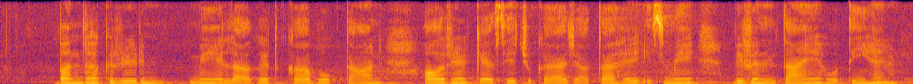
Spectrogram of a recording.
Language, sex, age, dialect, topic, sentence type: Hindi, female, 18-24, Hindustani Malvi Khadi Boli, banking, statement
